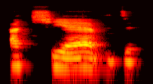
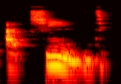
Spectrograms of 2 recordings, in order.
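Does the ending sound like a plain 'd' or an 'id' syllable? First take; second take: id syllable; plain d. First: The ending is an extra 'id' syllable. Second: The ending is only a 'd' sound. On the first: The speaker calls it wrong. "eu não vou dizer" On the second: The speaker calls it right. "eu vou dizer"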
